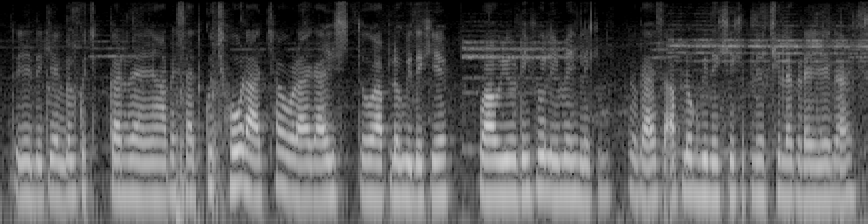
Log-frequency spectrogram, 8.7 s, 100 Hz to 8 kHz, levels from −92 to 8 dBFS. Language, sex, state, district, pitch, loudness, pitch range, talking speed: Angika, female, Bihar, Araria, 170 Hz, -22 LUFS, 165-175 Hz, 290 wpm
